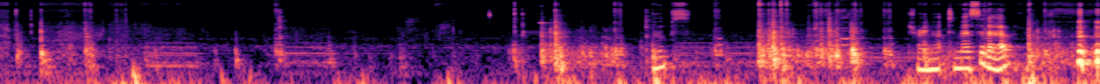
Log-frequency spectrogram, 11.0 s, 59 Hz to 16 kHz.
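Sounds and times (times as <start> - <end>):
fabric rustling: 0.0 - 2.2, 3.9 - 4.9.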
